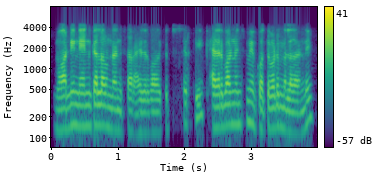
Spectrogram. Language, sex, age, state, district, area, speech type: Telugu, male, 18-30, Telangana, Bhadradri Kothagudem, urban, conversation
